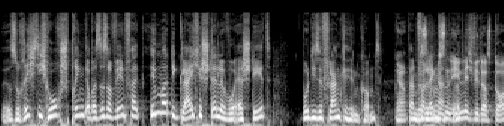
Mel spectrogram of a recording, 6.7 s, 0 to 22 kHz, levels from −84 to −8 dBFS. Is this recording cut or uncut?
uncut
